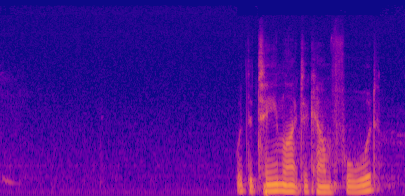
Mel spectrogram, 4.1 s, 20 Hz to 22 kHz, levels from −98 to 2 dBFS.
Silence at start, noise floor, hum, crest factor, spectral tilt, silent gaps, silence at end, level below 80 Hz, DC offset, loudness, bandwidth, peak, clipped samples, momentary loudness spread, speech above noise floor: 2.35 s; -66 dBFS; 50 Hz at -65 dBFS; 18 dB; -7.5 dB/octave; none; 0.25 s; -64 dBFS; under 0.1%; -30 LUFS; 11.5 kHz; -16 dBFS; under 0.1%; 12 LU; 38 dB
